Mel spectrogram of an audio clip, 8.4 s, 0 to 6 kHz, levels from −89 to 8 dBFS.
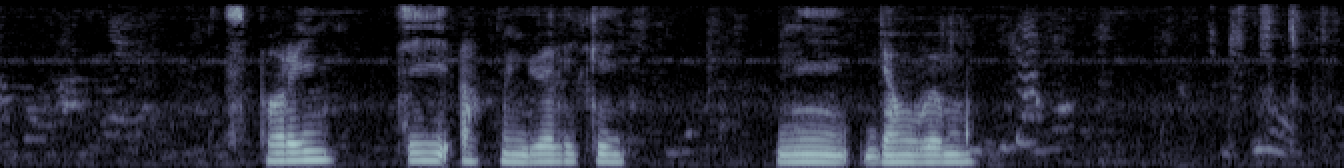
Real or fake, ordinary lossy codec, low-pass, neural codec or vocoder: real; MP3, 48 kbps; 5.4 kHz; none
